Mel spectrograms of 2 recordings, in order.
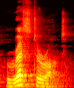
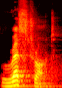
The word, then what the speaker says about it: restaurant: fancy spelling confuse you the second syllable is just ton and the third is wrought so restaurant in British English you might hear just two syllables restaurant that is also correct after you eat at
